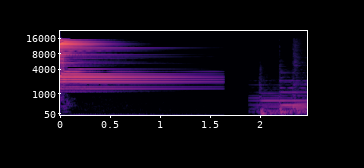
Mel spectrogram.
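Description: A bell-like ding sound effect: a brief rising shimmer goes into a single bright ring that fades away over about a second and a half.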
